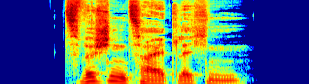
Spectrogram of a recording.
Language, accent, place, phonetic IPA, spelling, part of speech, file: German, Germany, Berlin, [ˈt͡svɪʃn̩ˌt͡saɪ̯tlɪçn̩], zwischenzeitlichen, adjective, De-zwischenzeitlichen.ogg
- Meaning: inflection of zwischenzeitlich: 1. strong genitive masculine/neuter singular 2. weak/mixed genitive/dative all-gender singular 3. strong/weak/mixed accusative masculine singular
